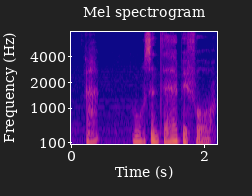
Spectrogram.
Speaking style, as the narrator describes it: Jake whispered

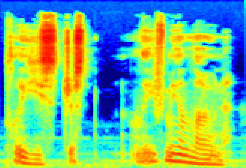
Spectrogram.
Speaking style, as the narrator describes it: I begged in a hushed tone

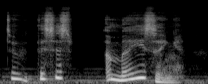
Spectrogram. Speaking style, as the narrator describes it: I blurted out

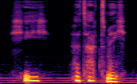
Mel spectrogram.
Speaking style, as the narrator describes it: said shakily, fear

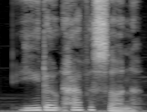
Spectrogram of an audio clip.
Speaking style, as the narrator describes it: she said, her voice gentle

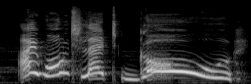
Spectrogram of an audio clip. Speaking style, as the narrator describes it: he shouted

